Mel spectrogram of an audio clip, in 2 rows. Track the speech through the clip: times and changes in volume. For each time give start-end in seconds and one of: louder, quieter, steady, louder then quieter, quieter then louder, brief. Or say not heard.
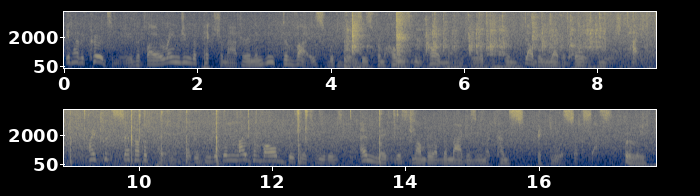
0.0-17.7 steady.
